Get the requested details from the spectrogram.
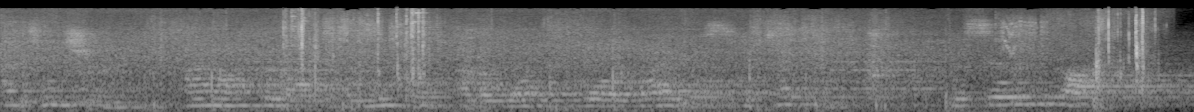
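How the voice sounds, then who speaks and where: A woman voicing a facility computer that gives automated alarm announcements over a loudspeaker in a flat, measured, repetitive way. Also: fairly high pitch, very noisy. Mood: flat warning. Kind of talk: game dialogue. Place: large underground lab facility. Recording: echoey distant loudspeaker under loud game ambience.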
